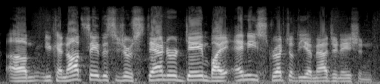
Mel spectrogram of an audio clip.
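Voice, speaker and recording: A man with a high, bright, sharp voice calls play-by-play for a strategy game. He narrates every unit move briskly, and his voice lifts with excitement when the fighting starts. It is a crisp, fast-reacting caster delivery. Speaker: esports caster. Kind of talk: play-by-play commentary.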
